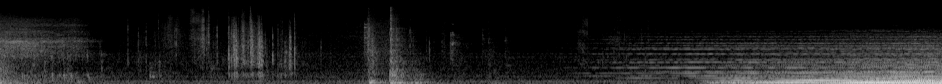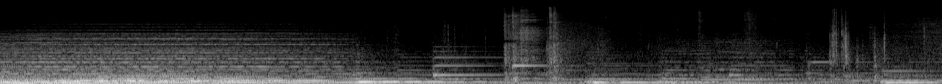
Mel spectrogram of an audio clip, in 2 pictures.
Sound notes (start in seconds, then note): 0.1 grunts; 3.7 door closes; 14.4 door opens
